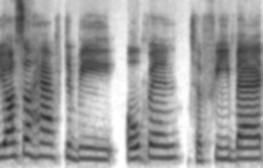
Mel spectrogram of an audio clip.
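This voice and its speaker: A woman speaks at a fairly high pitch with ordinary pitch variation. The background is quiet. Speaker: motivational speaker. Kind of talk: motivational talk. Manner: halting.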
